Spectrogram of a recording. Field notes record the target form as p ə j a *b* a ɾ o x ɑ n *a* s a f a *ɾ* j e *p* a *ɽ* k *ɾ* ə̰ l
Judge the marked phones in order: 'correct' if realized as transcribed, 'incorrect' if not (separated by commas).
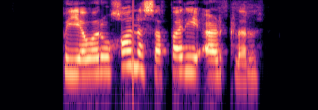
incorrect, correct, correct, incorrect, correct, incorrect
